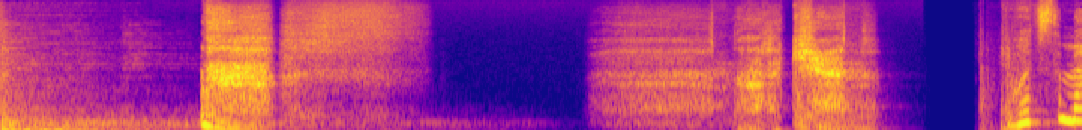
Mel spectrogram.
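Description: A young man groans and murmurs wearily.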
